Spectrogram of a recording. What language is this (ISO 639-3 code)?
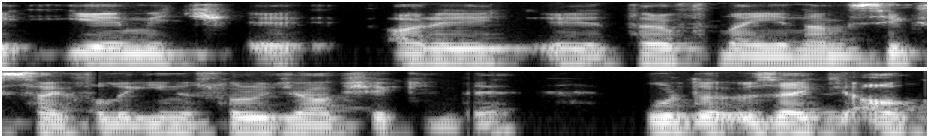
tur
